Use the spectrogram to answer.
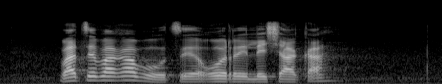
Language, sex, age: Northern Sotho, male, 23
